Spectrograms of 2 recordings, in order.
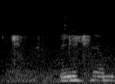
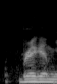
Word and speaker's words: Brigham: Anybody else from Bingham Young University? It's It's actually pronounced Bigham Brigham Young University.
